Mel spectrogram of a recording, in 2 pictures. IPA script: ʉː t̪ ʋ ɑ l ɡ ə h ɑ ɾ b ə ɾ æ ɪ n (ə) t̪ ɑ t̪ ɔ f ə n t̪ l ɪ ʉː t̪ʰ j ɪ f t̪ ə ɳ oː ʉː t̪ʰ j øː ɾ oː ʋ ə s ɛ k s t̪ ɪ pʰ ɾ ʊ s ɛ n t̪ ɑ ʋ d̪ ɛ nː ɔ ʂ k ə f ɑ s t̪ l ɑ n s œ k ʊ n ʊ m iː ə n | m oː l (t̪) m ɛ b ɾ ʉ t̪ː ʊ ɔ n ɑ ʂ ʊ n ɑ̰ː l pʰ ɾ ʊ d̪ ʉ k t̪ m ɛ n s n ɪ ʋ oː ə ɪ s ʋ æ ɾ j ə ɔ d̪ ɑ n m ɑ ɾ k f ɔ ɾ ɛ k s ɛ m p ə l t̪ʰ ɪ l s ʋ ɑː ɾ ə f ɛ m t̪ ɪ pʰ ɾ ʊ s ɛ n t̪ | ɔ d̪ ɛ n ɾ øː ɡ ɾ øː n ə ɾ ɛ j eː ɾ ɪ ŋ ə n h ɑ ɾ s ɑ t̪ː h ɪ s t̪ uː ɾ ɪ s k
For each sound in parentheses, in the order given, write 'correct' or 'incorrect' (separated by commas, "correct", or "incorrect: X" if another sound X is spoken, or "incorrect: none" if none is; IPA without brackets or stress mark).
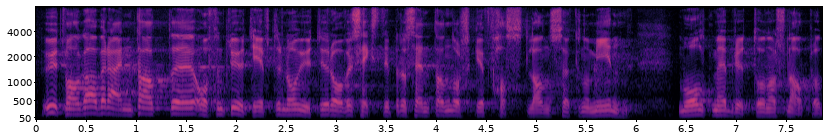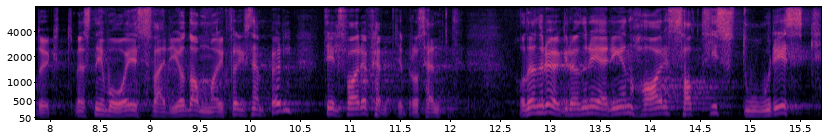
correct, correct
